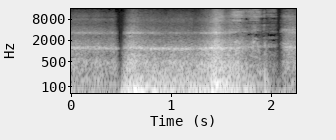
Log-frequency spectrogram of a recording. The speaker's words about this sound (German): Und dann höre ich mich aber so atmen in diesen Videos, weil ich so laut atme. Manchmal atme ich, guck mal so, dann gucke ich so ein Video und dann atme ich aber so.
